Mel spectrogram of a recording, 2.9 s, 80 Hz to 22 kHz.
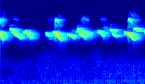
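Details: Mata Puteh (white-eye) singing slowly and steadily before fully opening up, 6 March 2022: a run of high, slurred, sweet notes with occasional sharp upward squeaks, steady low hum in the background.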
